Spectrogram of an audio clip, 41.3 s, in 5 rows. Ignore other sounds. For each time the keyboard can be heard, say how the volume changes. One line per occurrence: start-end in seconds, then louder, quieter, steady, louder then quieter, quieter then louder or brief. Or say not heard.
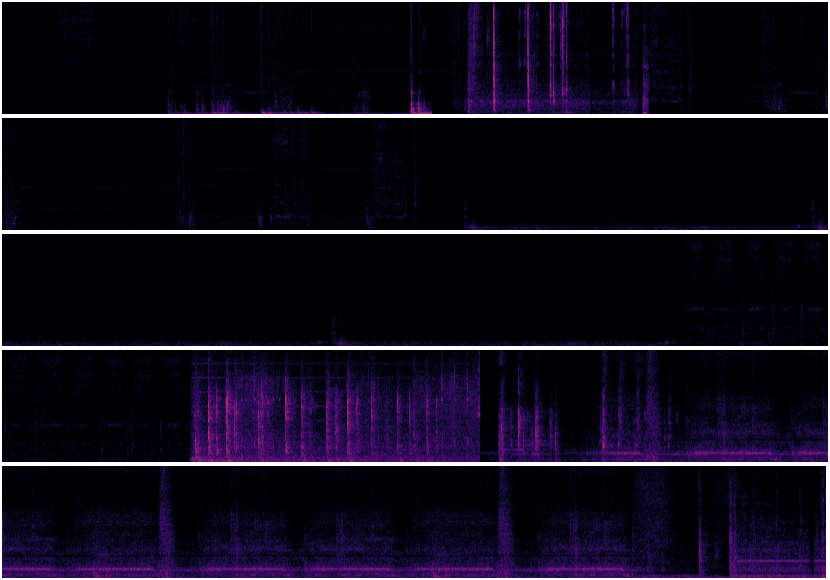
1.4-6.5 louder
26.6-31.6 quieter.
